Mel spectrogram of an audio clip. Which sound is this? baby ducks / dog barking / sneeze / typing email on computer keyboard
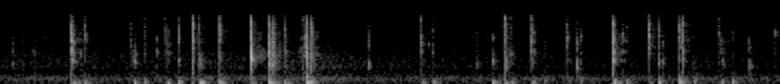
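typing email on computer keyboard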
